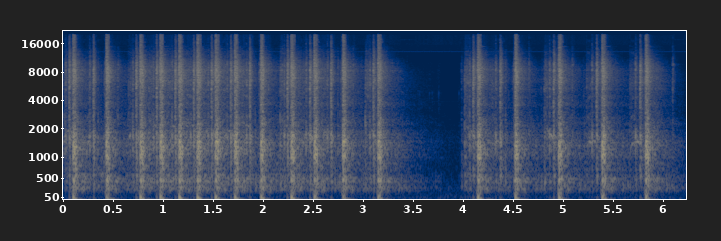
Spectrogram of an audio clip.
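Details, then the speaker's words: TM AA12 airsoft shotgun on a 1600 mAh 8.4 V battery: sharp semi-auto cracks about four a second, then a pause and slower, wider-spaced shots; gearbox cycling sluggishly as the battery dies. "I think the battery's dying. Battery's dead."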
